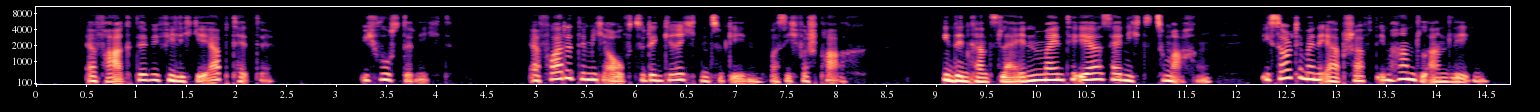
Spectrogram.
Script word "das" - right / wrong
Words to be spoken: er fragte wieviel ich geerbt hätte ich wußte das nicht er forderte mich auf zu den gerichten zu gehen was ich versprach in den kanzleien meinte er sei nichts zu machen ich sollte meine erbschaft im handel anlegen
wrong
